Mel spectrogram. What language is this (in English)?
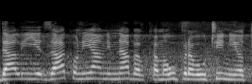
Serbian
